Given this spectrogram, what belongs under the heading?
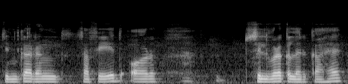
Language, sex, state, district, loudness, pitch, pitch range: Hindi, male, Uttar Pradesh, Shamli, -17 LUFS, 125 Hz, 125-135 Hz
